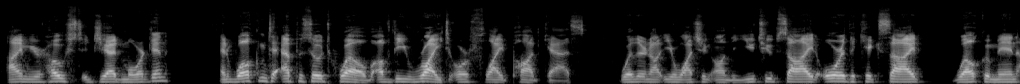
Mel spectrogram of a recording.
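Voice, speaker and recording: A man's voice: medium pitch, bright, forceful tone. A man in his twenties hosting a livestream podcast, chatting to viewers in an earnest, welcoming, announcer-like way.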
